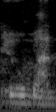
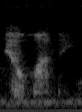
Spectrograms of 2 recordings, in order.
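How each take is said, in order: First: Said in the usual way. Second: Whispered aside. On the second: Acted. Aside muttered under breath.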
